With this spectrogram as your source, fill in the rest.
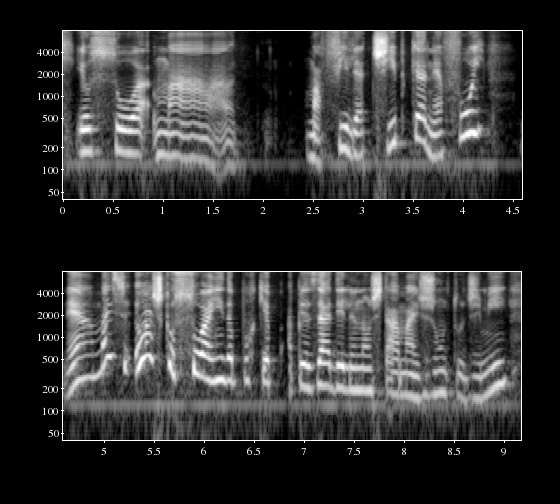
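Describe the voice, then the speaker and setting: A woman talks at a fairly slow pace in a medium-pitched voice. Her pitch swings very widely. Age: 60s. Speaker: psychomotor therapist and author. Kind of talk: interview conversation.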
